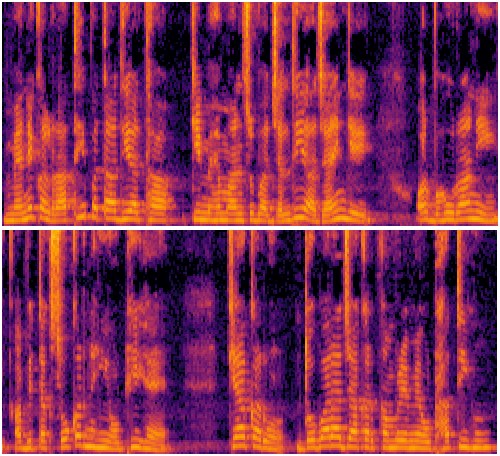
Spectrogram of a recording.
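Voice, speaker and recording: A woman voicing a worried, patient middle-aged mother-in-law who gently pleads with her daughter-in-law. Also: sits high, normal speed.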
